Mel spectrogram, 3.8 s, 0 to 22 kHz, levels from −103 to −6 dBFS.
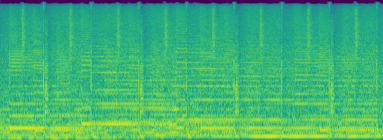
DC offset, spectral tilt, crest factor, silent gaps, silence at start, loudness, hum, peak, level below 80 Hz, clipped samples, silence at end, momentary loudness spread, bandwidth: under 0.1%; -3.5 dB/octave; 12 dB; none; 0 s; -12 LUFS; none; 0 dBFS; -32 dBFS; under 0.1%; 0 s; 1 LU; over 20 kHz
